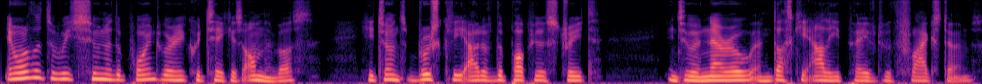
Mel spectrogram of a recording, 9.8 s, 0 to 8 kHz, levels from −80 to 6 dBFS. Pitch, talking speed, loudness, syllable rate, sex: 155 Hz, 185 wpm, -17 LUFS, 5.4 syllables/s, male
